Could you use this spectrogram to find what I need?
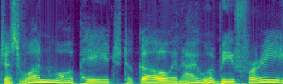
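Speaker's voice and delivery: lightly voiced scheming villain, slow. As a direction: draw it out like a trapped schemer. Mock trapped villain.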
